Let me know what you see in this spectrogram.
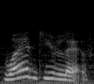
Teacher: So we stress where and live.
